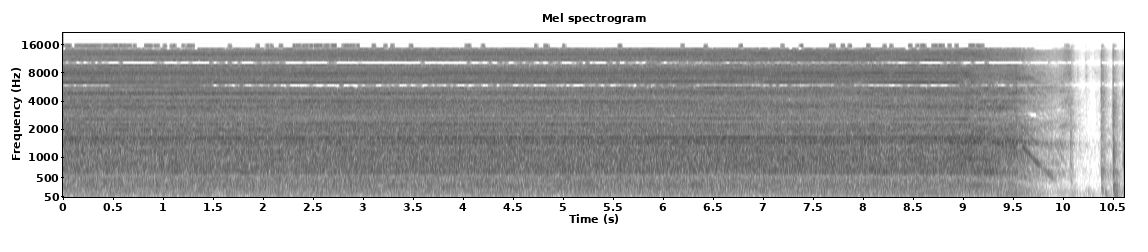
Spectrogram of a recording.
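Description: Handheld craft heat gun blowing steadily while heat-setting a stamped image on card. It is switched off about nine and a half seconds in and its fan winds down with a falling whine.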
